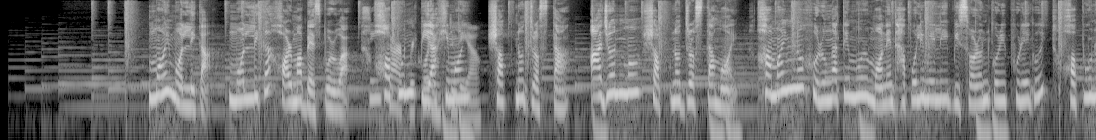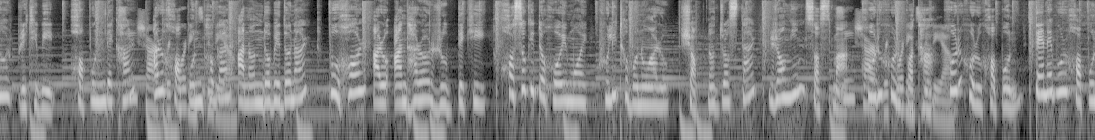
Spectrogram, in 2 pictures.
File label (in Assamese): Assamese Female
